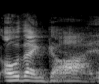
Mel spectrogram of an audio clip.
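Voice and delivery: high, laughing sigh of relief. Retold or imitated. Viewer relieved that the scene is meant funny, laughing relief. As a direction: let relief burst out through a laugh.

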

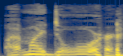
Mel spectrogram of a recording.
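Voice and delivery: slow, high movie-quote impression with stretched words; high character voice. Co-host quotes the actor's big movie line, high impression. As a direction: draw out the outraged line in a high voice. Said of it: "'Cause what does he say?".

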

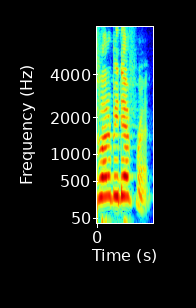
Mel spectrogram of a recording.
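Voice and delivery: high, loud, emphatic command; forceful order. Retold or imitated. Pastor telling the husband to back off, loud commanding rebuke.

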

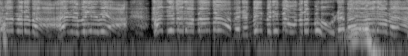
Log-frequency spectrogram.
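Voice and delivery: mock Italian gibberish yelling. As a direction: rattle off fake Italian like an angry driver. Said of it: "starts yelling in Italian".

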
